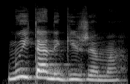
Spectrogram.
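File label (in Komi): мый тані гижӧма, Komi, female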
